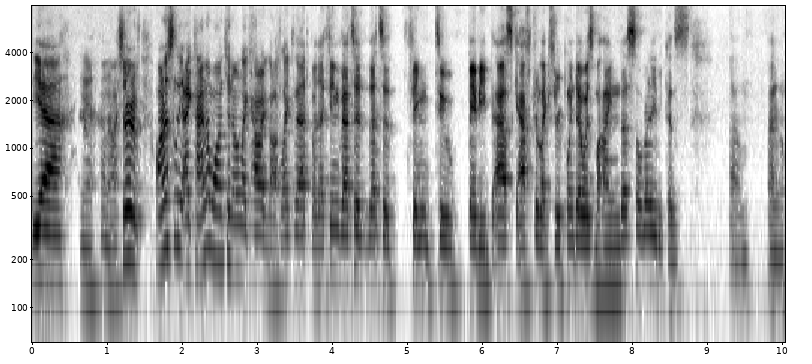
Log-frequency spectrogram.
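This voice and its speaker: Speaking fairly quickly, a man with an Israeli accent uses a bright, sharp tone at medium pitch. His pitch varies in an ordinary way. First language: Hebrew. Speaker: conference organizer. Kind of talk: casual chat. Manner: halting, many fillers.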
